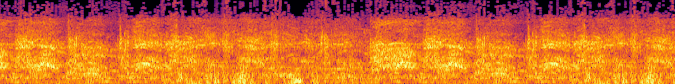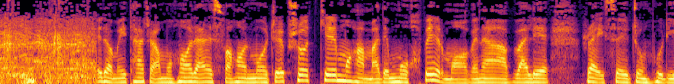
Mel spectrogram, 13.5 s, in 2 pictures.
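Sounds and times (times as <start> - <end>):
thousands of protesters chanting slogans in the dry Zayandeh Rud riverbed: 0.0 - 7.7
speech: 7.8 - 13.4.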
